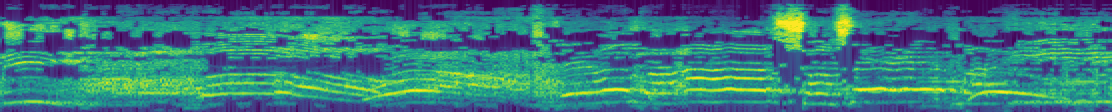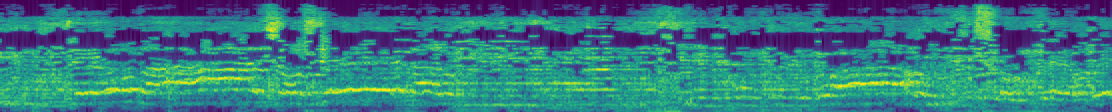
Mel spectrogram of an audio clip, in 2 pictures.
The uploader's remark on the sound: Preached at the Healing Jesus Crusade June 2023, Libreville-Gabon.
